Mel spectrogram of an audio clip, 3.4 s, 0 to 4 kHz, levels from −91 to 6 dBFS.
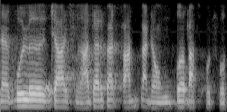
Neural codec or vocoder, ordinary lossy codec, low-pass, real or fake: codec, 16 kHz, 2 kbps, FunCodec, trained on LibriTTS, 25 frames a second; none; 3.6 kHz; fake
